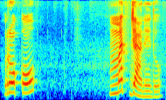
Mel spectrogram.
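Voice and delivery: "रोको" alone, long pause, then "मत जाने दो"; pause after रोको. Shown as a demonstration. Teacher demonstrating one sense of the line, pause after "रोको". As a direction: break firmly after "रोको", keep "मत जाने दो" together. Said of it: "इस लाइन को टू वे में".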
